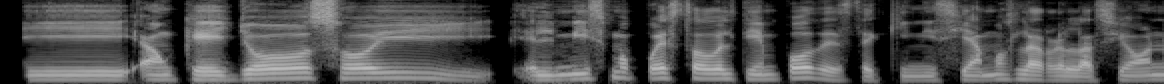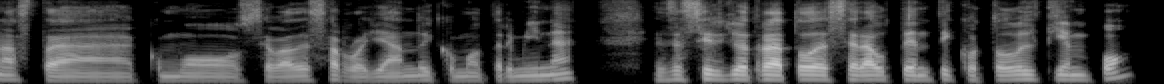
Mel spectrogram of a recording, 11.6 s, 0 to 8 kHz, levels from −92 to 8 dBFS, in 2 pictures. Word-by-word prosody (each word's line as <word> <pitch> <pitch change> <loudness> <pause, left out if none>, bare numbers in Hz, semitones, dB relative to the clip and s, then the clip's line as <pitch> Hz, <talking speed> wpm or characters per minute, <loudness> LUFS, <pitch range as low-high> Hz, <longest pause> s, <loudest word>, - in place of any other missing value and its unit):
Y 110 0 -1
aunque 110 -1 +4
yo 140 +4 +4
soy 145 -8 +2
el 110 0 -4
mismo, 130 +7 -1
pues, 145 -1 0
todo 135 -1 +1
el 130 - -6
tiempo 125 +5 -1
desde 100 -8 -6
que 100 - -15
iniciamos 105 +5 -5
la 115 -3 +1
relación 105 +3 -3
hasta 90 -4 -3
cómo 95 -1 -8
se 80 - -6
va 90 +1 -2
desarrollando, 95 +1 -4
y 110 - -10
cómo 95 0 -11
termina. 105 +8 -5 0.4
Es 105 - -12
decir, 120 +1 +1
yo 120 +1 +3
trato 120 0 +7
de 115 - +4
ser 115 - +2
auténtico 110 -1 +1
todo 110 +2 -1
el 120 - -2
tiempo. 120 - -2
110 Hz, 170 wpm, -25 LUFS, 100-125 Hz, 0.4 s, trato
